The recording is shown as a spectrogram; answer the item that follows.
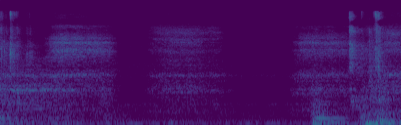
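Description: Montgomery Vector hydraulic elevator car riding down, heard faintly from inside the car: a low steady rumble with a soft hiss that fades and returns. A louder low sound comes about three seconds in as the car nears the floor.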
